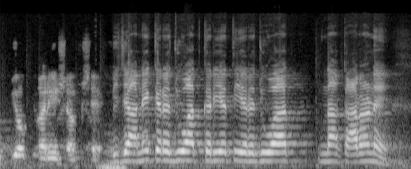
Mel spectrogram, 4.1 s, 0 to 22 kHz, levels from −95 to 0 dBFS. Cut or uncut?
cut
